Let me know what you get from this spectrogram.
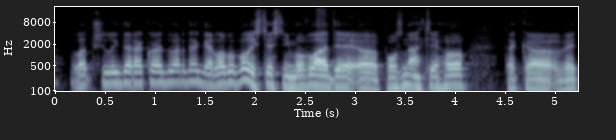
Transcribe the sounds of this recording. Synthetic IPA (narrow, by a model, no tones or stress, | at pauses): lɛpʃiːliːd̪ɛɾakɔɛd̪uaɾd̪ɛɡɛɾlɛbɔbɔliscɛsɲiːmɔʋlaːɟɛpɔznaːcɛɦɔ | t̪akʋɛ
